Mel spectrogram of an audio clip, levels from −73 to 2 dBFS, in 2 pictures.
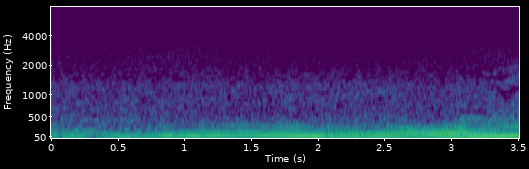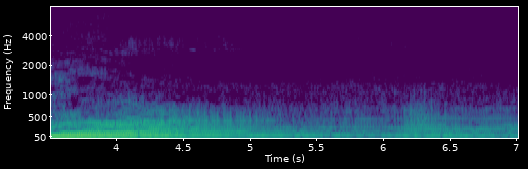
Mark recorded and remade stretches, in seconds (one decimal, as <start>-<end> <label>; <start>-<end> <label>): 0.0-0.9 remade; 0.9-3.5 recorded; 3.5-4.6 remade; 4.6-5.1 recorded; 5.1-5.6 remade; 5.6-7.0 recorded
